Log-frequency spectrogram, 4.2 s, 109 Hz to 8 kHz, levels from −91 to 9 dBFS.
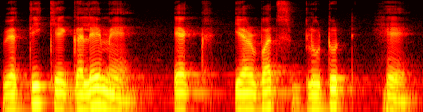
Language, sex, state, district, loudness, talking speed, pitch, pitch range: Hindi, male, Arunachal Pradesh, Papum Pare, -17 LUFS, 115 wpm, 115 Hz, 105-120 Hz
